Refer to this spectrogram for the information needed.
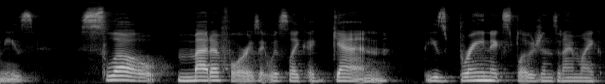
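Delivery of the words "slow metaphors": words drawn out at half speed; slow talker. Retold or imitated. Trainee describing her slow-talking teacher, drawn-out words. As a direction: stretch each word out slowly. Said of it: "he's kind of a slow talker".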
